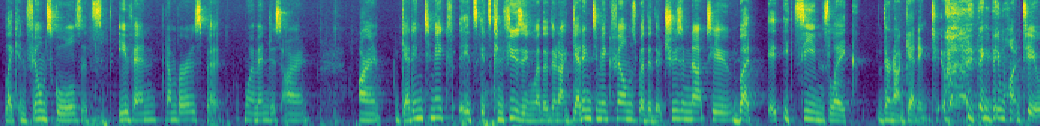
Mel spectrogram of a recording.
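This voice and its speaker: A young American woman answering interview questions thoughtfully, with many pauses, fillers and restarts. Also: on the low side. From United States. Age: young adult. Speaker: film director, interview guest.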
